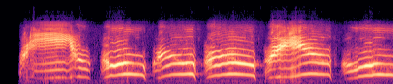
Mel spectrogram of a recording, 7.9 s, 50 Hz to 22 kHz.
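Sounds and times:
cat wailing meows: 0.4 - 7.8.

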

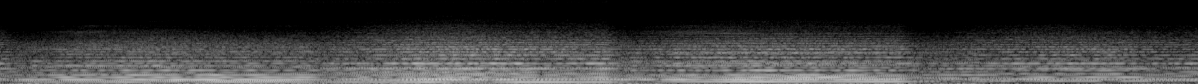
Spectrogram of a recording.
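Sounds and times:
cello ensemble playing film music: 0.0 - 11.9.

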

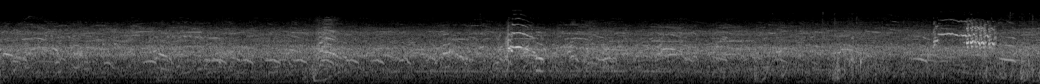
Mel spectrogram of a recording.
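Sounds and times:
gulls calling in a dense chorus: 0.0 - 10.3.

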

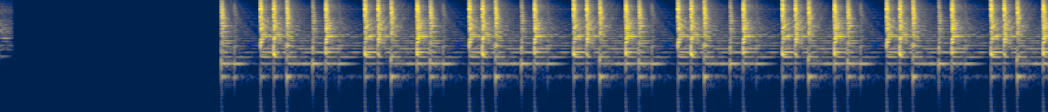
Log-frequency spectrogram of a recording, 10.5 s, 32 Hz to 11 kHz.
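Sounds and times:
timbale percussion loop: 2.2 - 10.4.

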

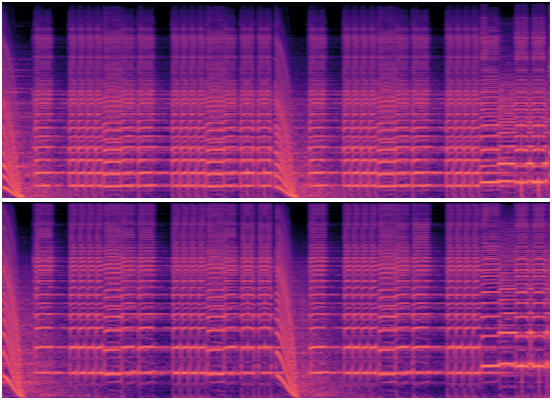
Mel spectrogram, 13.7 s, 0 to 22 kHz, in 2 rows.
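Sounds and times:
saxophone trap music: 0.0 - 13.6.

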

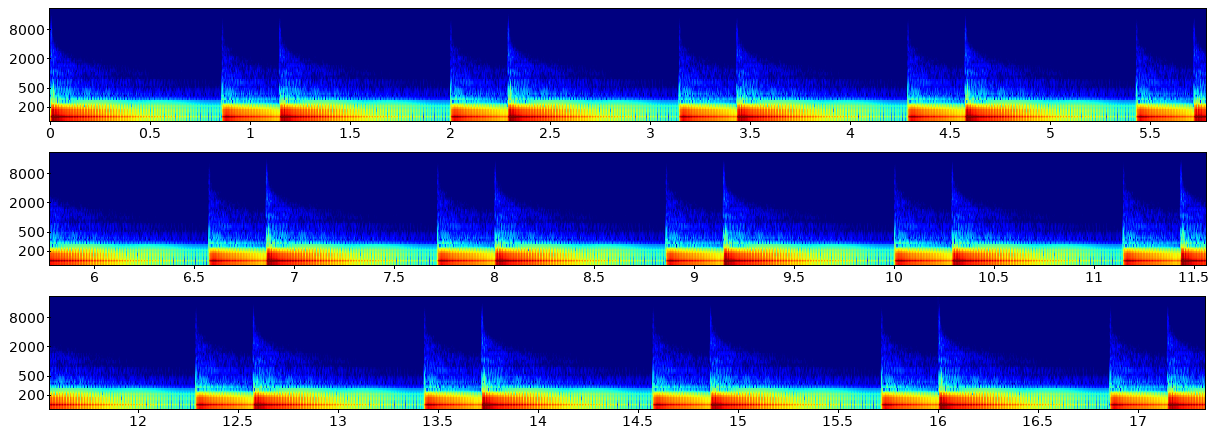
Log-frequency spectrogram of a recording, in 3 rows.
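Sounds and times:
medieval hand drum rhythm: 0.0 - 17.3.

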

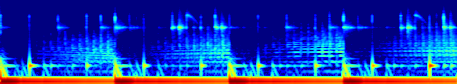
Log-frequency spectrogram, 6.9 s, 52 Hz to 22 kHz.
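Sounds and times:
dubstep bass sound effect: 0.0 - 6.8.

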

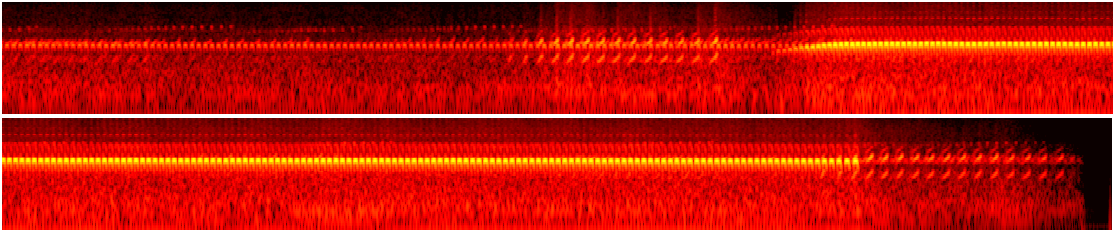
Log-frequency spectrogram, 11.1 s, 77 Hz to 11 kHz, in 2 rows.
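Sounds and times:
frog trill: 4.0 - 10.5.

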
